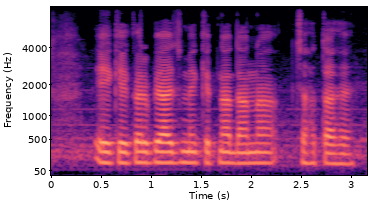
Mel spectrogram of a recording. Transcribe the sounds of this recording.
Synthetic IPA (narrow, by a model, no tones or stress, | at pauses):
eːkeːkəɾbjaːd͡ʒmẽkɪt̪nad̪aːnat͡ʃaːɦt̪aɦɛː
